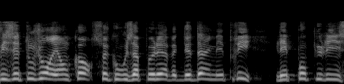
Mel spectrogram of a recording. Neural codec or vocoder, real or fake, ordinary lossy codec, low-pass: codec, 16 kHz, 2 kbps, X-Codec, WavLM features, trained on Multilingual LibriSpeech; fake; none; none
